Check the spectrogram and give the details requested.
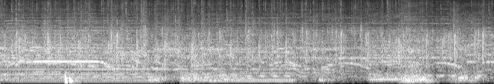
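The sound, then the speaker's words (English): An audience claps hands in worship in a dense, steady wash of applause, with sustained organ chords and scattered voices beneath it, holding a fairly even loudness throughout. “Clap your hands and worship the Lord like you really mean it.”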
